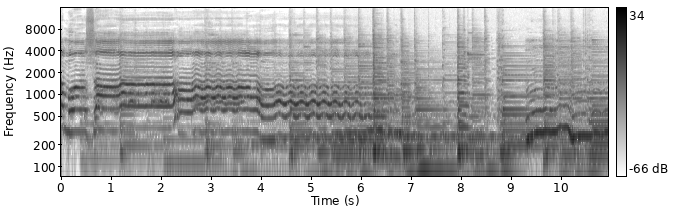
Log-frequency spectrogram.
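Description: Acoustic guitar picked and strummed under wordless singing: long held notes with vibrato, higher ones first, then a lower voice near the end.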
